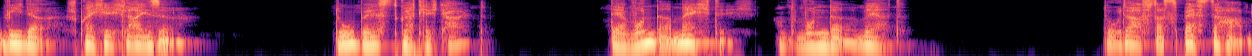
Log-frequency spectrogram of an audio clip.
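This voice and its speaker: Her gentle tone and very deep, low pitch come at a very slow pace, with long, frequent pauses, as this woman speaks. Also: fairly even intonation. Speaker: audiobook reader. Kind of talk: spiritual poetry reading, short audiobook. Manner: soft, whispery, gentle.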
